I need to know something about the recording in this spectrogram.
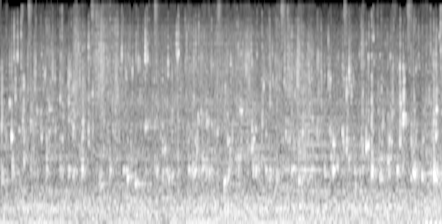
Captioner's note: water trickling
